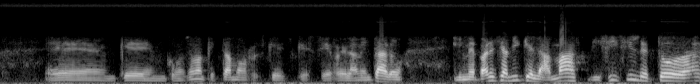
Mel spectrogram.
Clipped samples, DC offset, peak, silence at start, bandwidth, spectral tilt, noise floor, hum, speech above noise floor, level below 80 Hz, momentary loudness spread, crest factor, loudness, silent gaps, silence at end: under 0.1%; under 0.1%; 0 dBFS; 0.15 s; 19 kHz; -7.5 dB/octave; -40 dBFS; none; 21 dB; -44 dBFS; 16 LU; 20 dB; -19 LUFS; none; 0 s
